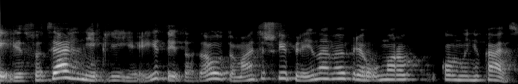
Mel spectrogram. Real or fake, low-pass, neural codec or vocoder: fake; 7.2 kHz; codec, 16 kHz, 4 kbps, FunCodec, trained on LibriTTS, 50 frames a second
